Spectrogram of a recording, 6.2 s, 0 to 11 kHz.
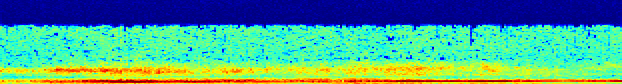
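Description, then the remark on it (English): Hop Harrigan's propeller plane CX4, coming in to the control tower with wind from the southeast, its engine roaring steadily and loudly, a deep droning hum with a buzzing edge whose pitch creeps slightly upward over about six seconds. No voices are heard. “Fellas, doesn't the roar of that plane give you a thrill?”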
